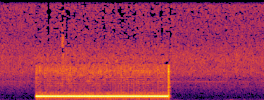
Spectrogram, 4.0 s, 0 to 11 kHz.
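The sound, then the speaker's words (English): A single steady telephone ringing tone sounds for about two seconds on a call to the phone line of Rob Ford, the mayor of Toronto, at almost 11 o'clock in Toronto. The tone is loud and clear, then cuts off into faint background quiet with no talking. “It's ringing.”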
